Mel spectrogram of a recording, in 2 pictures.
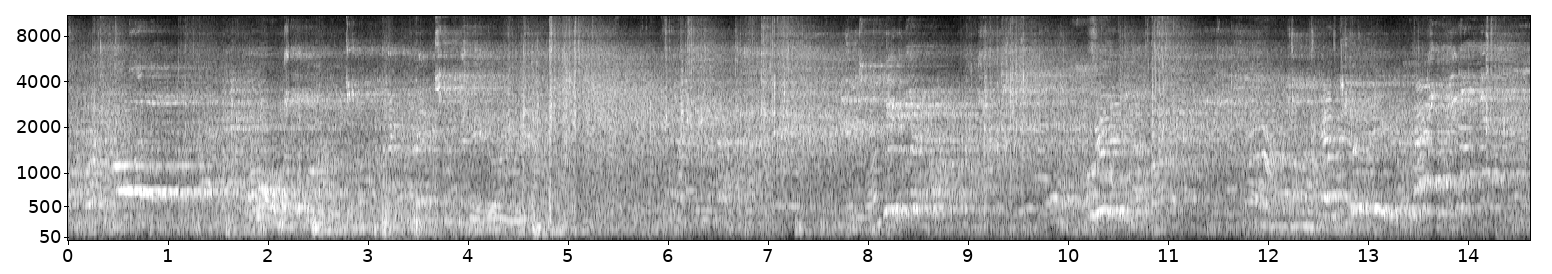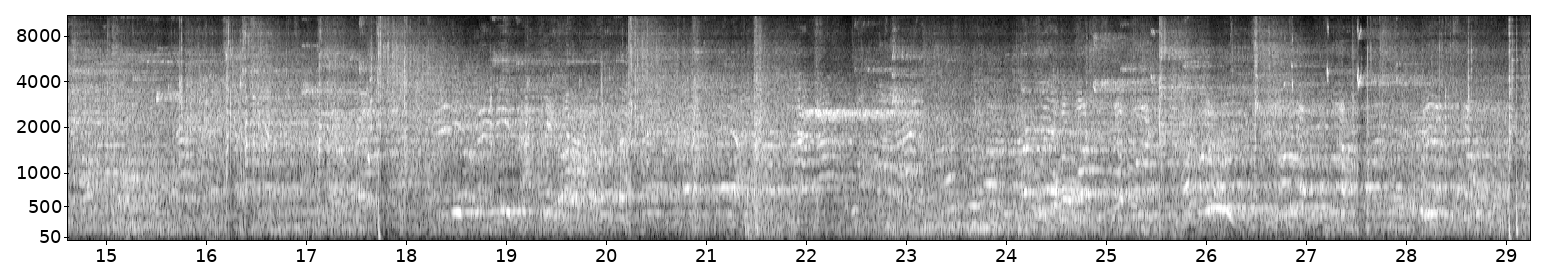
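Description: Players shout and call out to each other across an echoing hall.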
